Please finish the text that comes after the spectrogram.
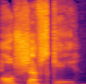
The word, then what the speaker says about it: Olszewski: It's Robert Olszewski.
